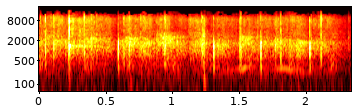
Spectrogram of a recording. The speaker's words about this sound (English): Yeah, give it up for him.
